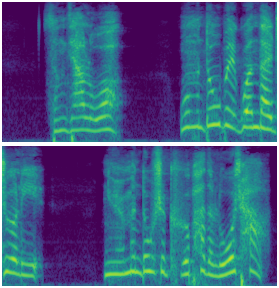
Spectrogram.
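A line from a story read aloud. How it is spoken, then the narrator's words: Hoarse familiar voice. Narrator (Chinese): 一个熟悉的、离开了很久的人的沙哑声音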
